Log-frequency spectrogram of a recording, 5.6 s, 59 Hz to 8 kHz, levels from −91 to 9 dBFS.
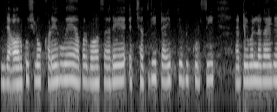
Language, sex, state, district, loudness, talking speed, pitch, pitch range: Hindi, female, Bihar, East Champaran, -21 LUFS, 235 wpm, 230 Hz, 220-240 Hz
